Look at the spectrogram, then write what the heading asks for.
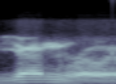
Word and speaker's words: Yunro: but now, man, I'm grown now, but it's Young Ro actually, man. Okay. Why are you in how you spell it?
